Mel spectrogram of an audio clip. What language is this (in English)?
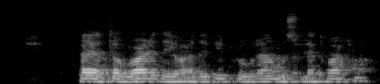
Pashto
